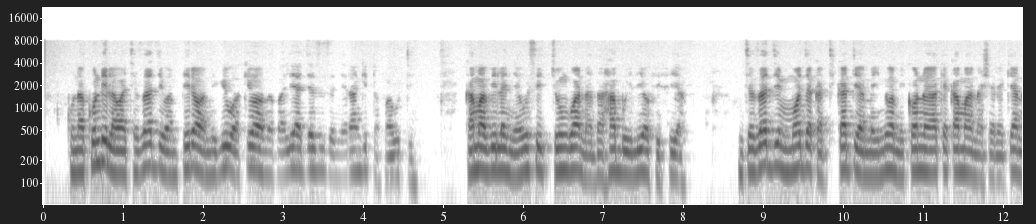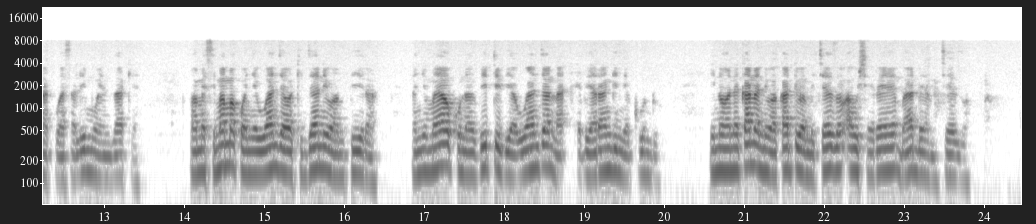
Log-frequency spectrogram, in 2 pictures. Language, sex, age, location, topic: Swahili, male, 18-24, Nakuru, government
